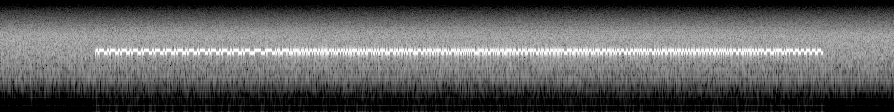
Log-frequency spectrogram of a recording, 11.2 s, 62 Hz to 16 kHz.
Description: NAVTEX (SITOR-B), 100 baud, 170 Hz shift, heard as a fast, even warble, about 1250 Hz centre. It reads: IL RISCHIO CONCRETO E CHE MUOIA DI INEDIA.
